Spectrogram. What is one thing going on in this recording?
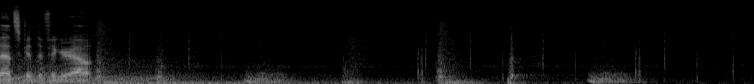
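Quick whooshes and thuds of game effects sound in bursts.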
